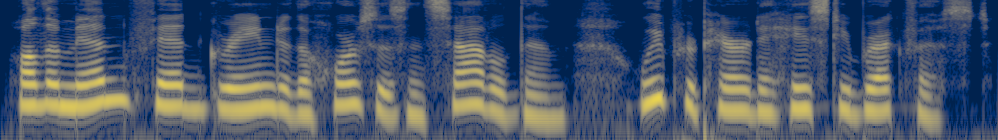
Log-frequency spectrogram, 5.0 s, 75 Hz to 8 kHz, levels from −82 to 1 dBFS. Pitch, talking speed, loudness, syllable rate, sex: 210 Hz, 190 wpm, -18 LUFS, 5.1 syllables/s, female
